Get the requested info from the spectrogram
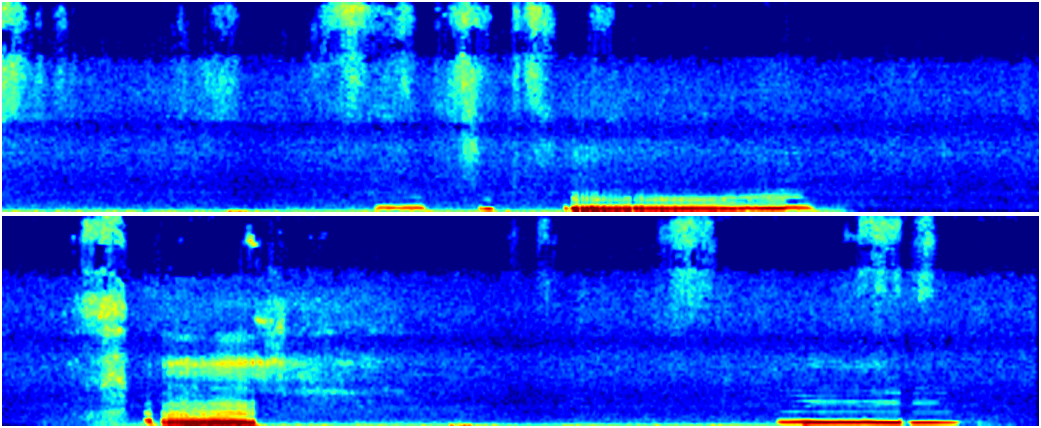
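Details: Sleeping Russian Blue kitten Sora snores and talks in its sleep: a brief soft chirp, a longer raspy hummed murmur, a short noisy snort-like breath after a silence, then a final steady whining hum.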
